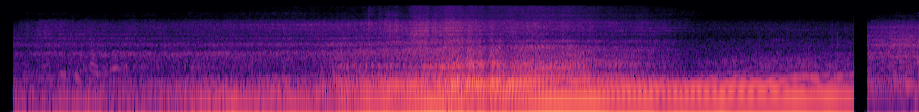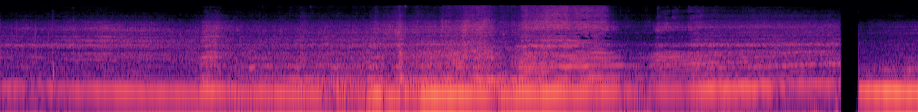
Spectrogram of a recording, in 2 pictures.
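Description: Historic rally car engine approaching at full throttle, growing louder and revving up and down through gear changes; the sound breaks off abruptly twice where the footage is cut.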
